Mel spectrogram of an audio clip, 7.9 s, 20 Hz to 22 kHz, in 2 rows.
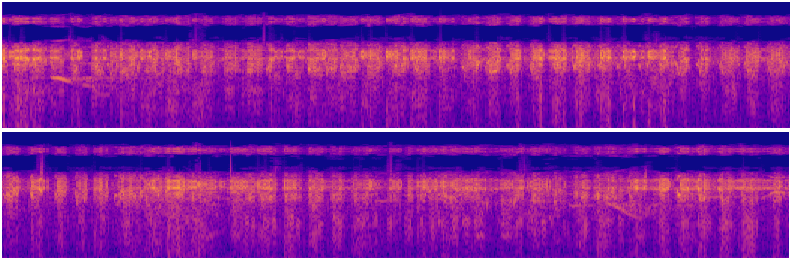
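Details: At a Hungarian black stork nest on 8 May 2019, during change-over and feeding, loud sustained squealing runs without pause for eight seconds, rough and wheezy, laced with quick rattling clicks.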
